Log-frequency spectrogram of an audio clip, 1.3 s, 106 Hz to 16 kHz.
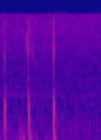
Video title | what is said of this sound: Eye on New Paltz - Ep 07 - November 1990 | this side is green and won't have as good of a sound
